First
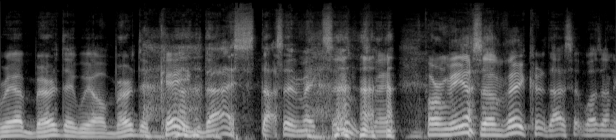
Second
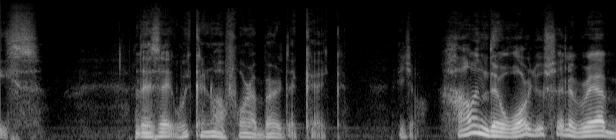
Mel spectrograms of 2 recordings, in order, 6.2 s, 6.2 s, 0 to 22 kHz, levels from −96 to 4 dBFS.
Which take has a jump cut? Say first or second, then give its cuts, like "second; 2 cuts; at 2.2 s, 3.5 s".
second; 1 cut; at 1.4 s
